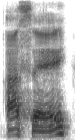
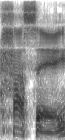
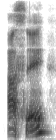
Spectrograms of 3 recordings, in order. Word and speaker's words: hace: say a lot that's I say not hey snot ha say and remember the H is not pronounced here so it's I say repeted as a boy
